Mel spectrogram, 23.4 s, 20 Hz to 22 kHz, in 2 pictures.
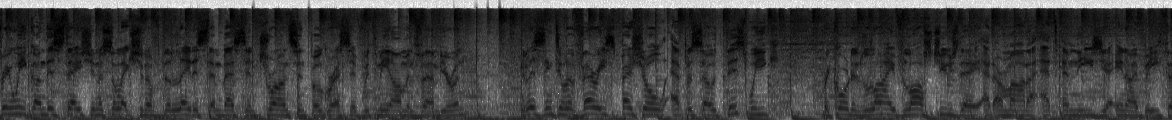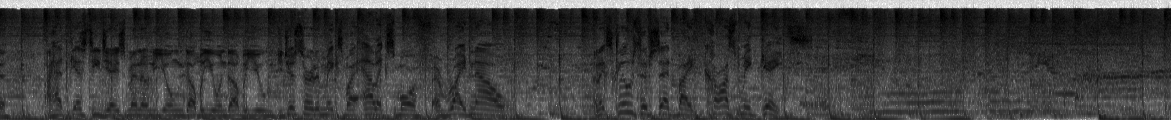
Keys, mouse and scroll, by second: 14.1 right click, 15.9-23.4 drag.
